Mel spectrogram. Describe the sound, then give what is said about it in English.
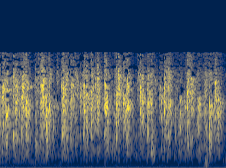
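An audience breaks into steady applause for a woman after her testimony, many hands clapping in a dense, continuous patter that stays loud and even throughout, with no voices standing out. “Give her an applause there.”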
